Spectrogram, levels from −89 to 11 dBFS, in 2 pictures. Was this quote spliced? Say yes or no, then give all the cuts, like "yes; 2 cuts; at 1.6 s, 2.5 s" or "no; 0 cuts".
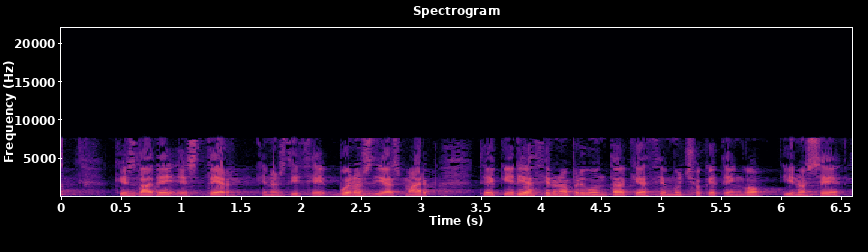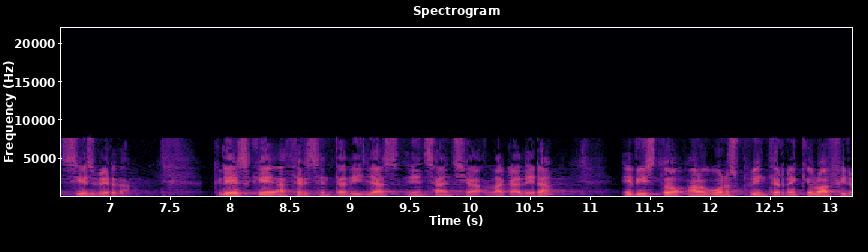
no; 0 cuts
